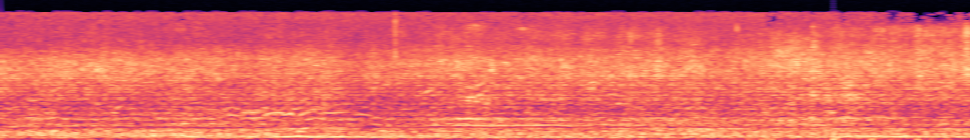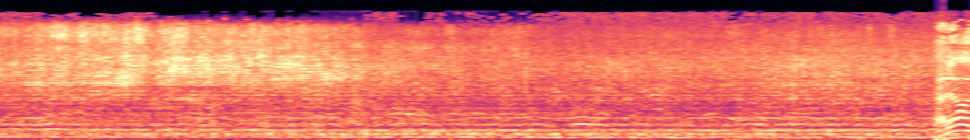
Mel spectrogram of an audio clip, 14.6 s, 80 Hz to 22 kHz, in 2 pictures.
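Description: Racing engines of 1.5-litre-class hydroplanes running at full speed on the course, a steady high-revving drone whose pitch wavers slightly, with a hiss that grows brighter about eight seconds in.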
